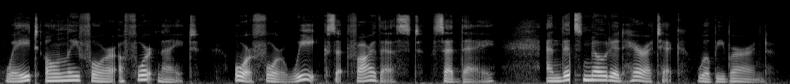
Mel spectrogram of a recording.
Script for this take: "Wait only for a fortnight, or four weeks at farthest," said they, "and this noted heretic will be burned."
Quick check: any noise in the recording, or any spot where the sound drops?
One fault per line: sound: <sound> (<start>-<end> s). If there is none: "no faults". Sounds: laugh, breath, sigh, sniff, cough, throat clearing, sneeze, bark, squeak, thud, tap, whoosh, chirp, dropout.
sound: dropout (5.7-5.8 s)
